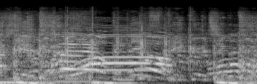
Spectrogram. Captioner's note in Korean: 박수!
